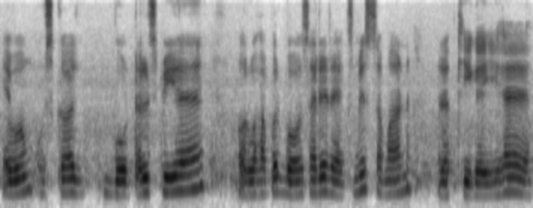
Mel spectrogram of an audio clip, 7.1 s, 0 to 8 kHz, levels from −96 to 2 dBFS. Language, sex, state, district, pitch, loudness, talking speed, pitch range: Hindi, male, Bihar, West Champaran, 150 Hz, -15 LUFS, 135 wpm, 140-165 Hz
